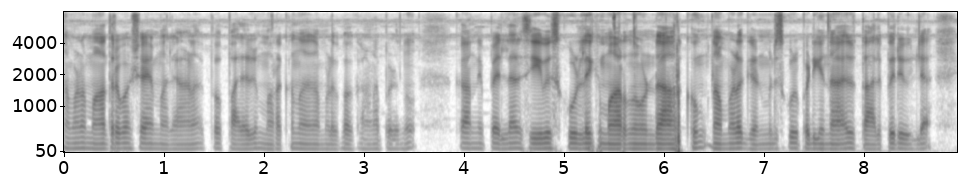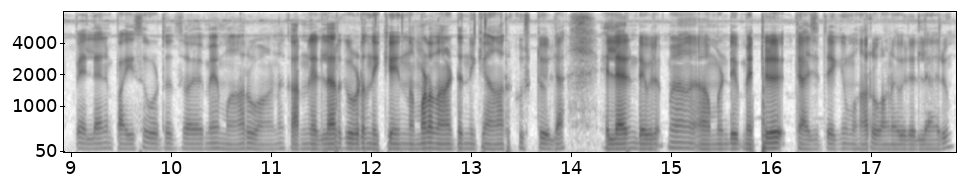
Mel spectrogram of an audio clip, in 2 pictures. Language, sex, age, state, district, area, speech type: Malayalam, male, 18-30, Kerala, Kottayam, rural, spontaneous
